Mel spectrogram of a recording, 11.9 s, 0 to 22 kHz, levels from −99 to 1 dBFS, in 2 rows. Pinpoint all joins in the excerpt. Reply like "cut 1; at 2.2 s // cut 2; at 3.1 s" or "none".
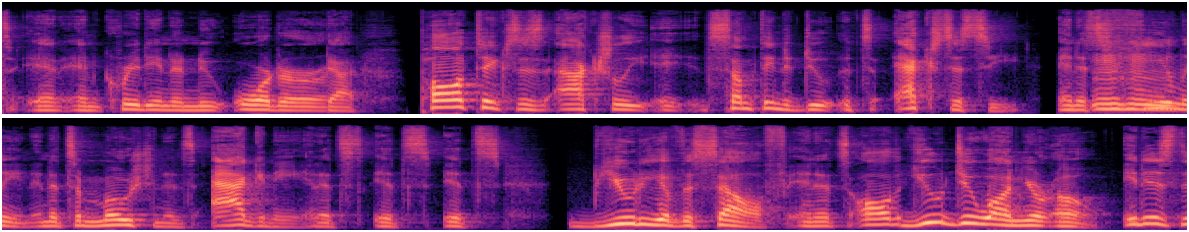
cut 1; at 1.6 s // cut 2; at 5.2 s // cut 3; at 7.8 s // cut 4; at 10.4 s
